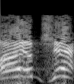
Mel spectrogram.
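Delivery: bold, high-pitched, loud delivery.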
